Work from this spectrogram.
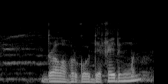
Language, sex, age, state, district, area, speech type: Bodo, male, 60+, Assam, Udalguri, urban, spontaneous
